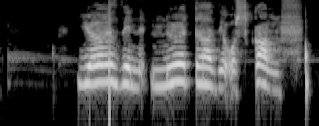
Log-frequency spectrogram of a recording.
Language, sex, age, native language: Icelandic, male, 10, Icelandic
